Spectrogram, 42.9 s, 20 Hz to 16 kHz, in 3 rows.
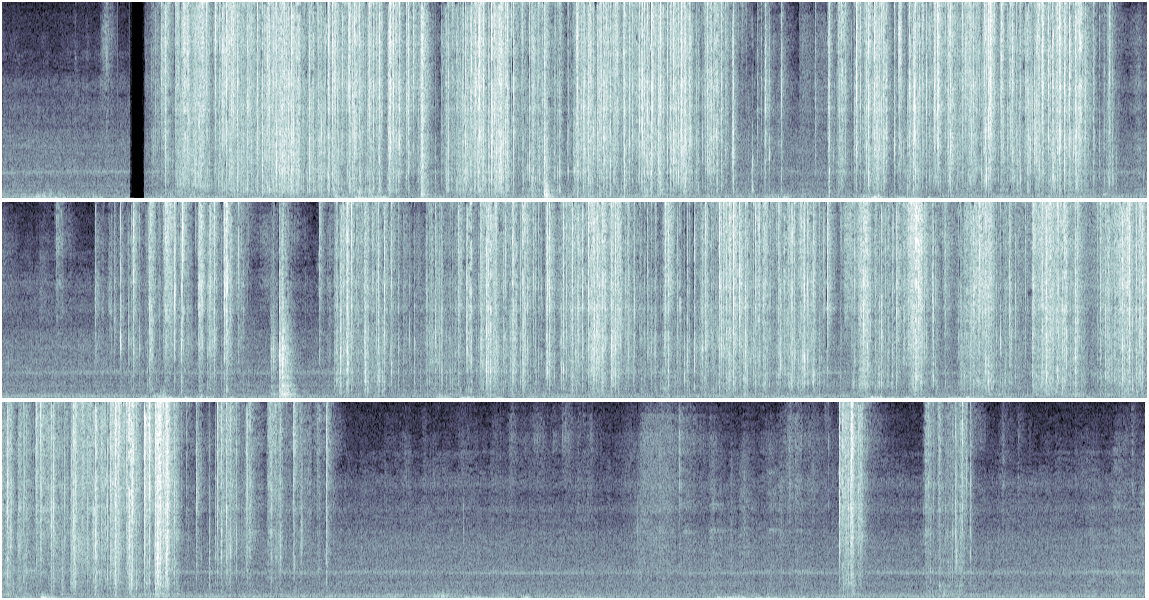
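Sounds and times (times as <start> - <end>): snack packaging crinkling: 1.8 - 14.0, 15.5 - 17.4, 18.3 - 32.8, 39.1 - 39.5, 40.2 - 40.8.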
